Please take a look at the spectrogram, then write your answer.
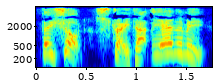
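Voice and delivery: very high-pitched eager voice; excited corporal. A narrator's reading. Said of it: "exclaimed Inchby Wiglet enthusiastically".

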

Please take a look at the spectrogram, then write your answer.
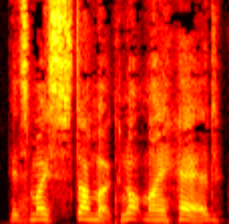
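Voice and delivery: high, slow whimper. A narrator's reading. Seasick princess whimpering back at Tanar, high and slow. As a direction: whine it out like a miserable child. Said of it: "Sazerac whimpered".

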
